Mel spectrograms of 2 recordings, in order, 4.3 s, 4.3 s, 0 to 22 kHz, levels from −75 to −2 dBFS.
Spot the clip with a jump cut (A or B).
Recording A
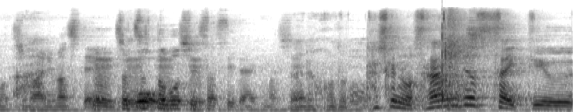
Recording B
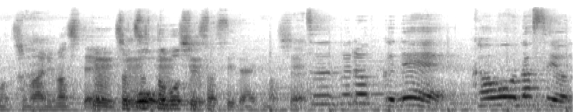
B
